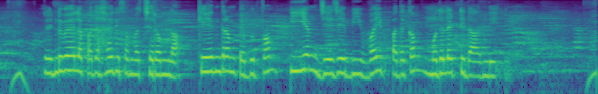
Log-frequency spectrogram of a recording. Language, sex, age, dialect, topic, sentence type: Telugu, female, 18-24, Southern, banking, statement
